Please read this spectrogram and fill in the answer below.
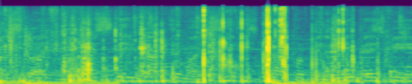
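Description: An iPhone being picked up and handled after falling onto a table: a few light clicks and knocks, most of them about one and a half to three seconds in.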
